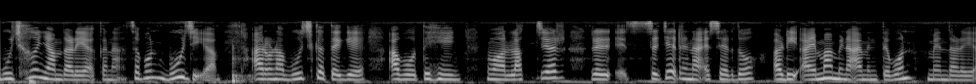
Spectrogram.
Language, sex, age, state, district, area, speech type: Santali, female, 18-30, West Bengal, Bankura, rural, spontaneous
